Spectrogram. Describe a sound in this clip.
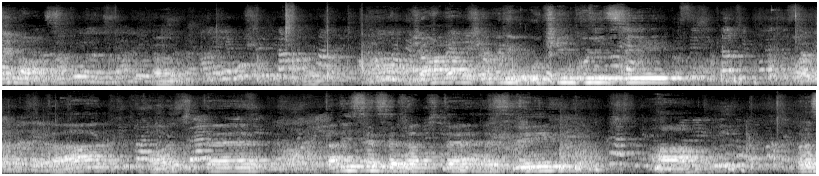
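A man speaks with animation into a microphone, heard through loudspeakers in an echoing hall.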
